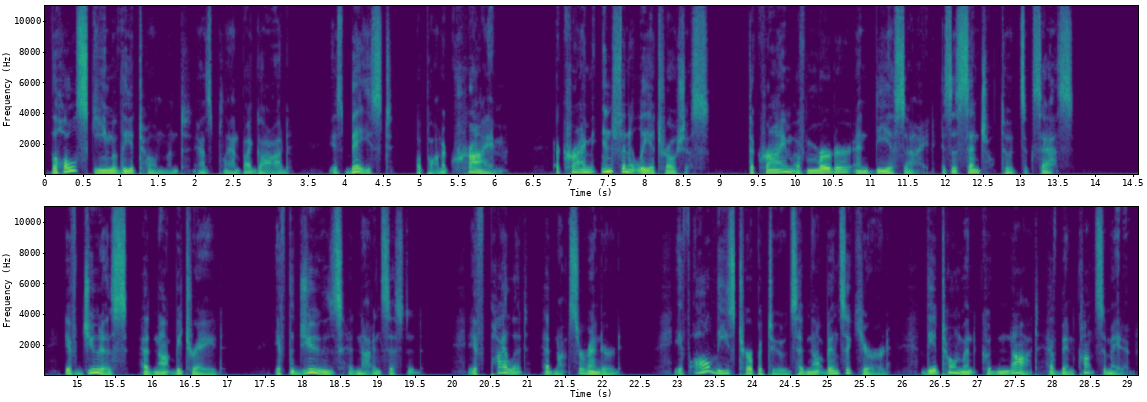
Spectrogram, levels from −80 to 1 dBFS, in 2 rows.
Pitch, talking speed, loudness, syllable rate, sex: 125 Hz, 125 wpm, -20 LUFS, 4.6 syllables/s, male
